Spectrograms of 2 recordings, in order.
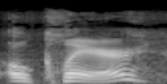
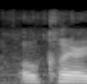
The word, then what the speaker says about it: Eau Claire: This area is called Eau Claire, that we're passing through now. Eau Claire is spelled E-A-U, Claire.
